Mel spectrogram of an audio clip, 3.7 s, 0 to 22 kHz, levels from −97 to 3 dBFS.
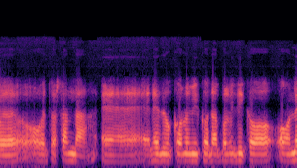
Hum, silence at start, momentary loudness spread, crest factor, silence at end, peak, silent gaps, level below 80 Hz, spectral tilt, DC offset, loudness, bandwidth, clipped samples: none; 0 s; 5 LU; 16 dB; 0 s; -8 dBFS; none; -66 dBFS; -6.5 dB/octave; under 0.1%; -24 LUFS; 9.8 kHz; under 0.1%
